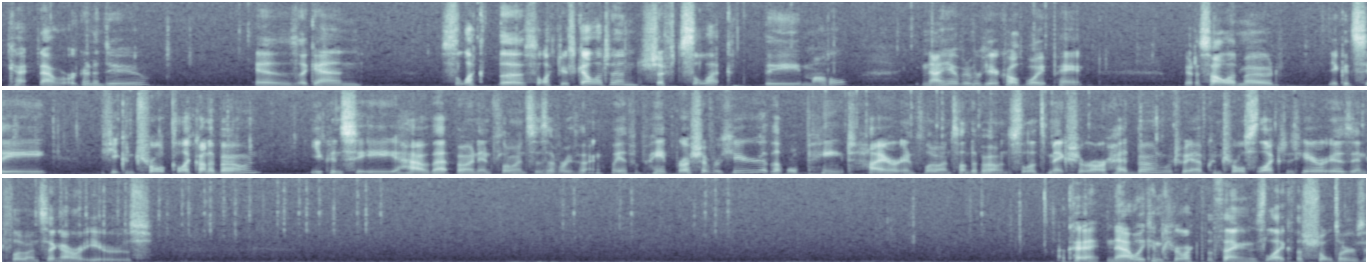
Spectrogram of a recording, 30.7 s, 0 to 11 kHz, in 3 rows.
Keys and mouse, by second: 3.4 click, 3.7 click, 4.2 click, 5.8-7.0 drag, 7.2 click, 8.1 z, 11.1 ctrl+click, 12.0 shift+middle click, 16.5 click, 16.7 click, 17.1 click, 17.3 click, 17.6 click, 18.2 click, 18.9 ctrl+click, 19.7 click, 19.8 click, 20.3 click, 20.6 click, 21.1 click, 21.6 click, 21.8 click, 22.0 click, 22.3 click, 22.5 click, 22.9 click, 23.2 click, 24.6 click, 25.1 click, 25.6 click, 25.8 click, 27.7 ctrl+click, 28.5 ctrl+click.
